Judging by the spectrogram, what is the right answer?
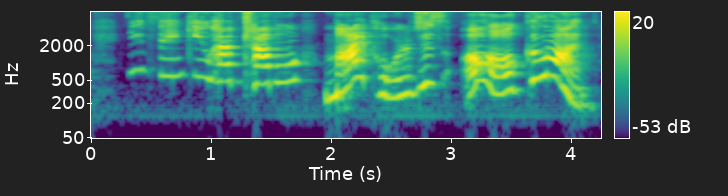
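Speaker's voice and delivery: very high, loud little bear wail; Baby Bear wailing. A narrator's reading. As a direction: wail like a small cub. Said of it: "Baby Bear wailed".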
